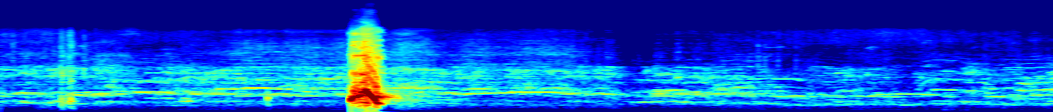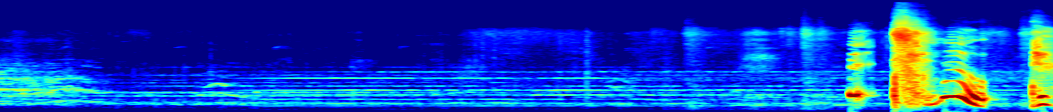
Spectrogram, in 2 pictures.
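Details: A single loud sneeze from a person who has had hiccups for several minutes, then a later cluster of loud vocal bursts over quiet background music. Sneeze.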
